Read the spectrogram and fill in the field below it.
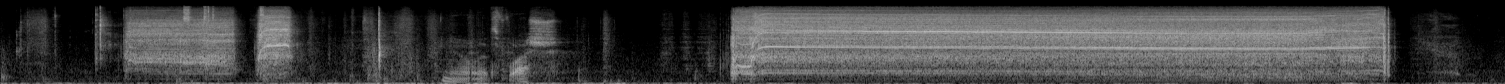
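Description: A cordless drill whirs steadily as it bores into wood.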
